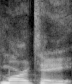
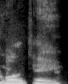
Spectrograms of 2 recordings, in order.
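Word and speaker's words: Martae: It's Marte. M A R T A E. Marte.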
